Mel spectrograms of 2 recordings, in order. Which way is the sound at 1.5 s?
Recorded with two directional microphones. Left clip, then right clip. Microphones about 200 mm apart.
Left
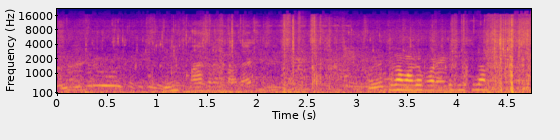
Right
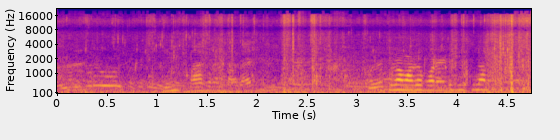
Centre (ahead or behind).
